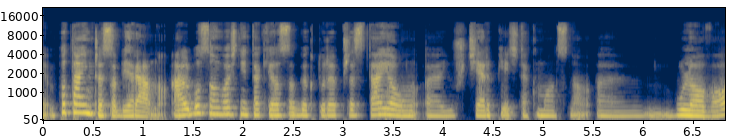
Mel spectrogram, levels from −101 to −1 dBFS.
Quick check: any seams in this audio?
yes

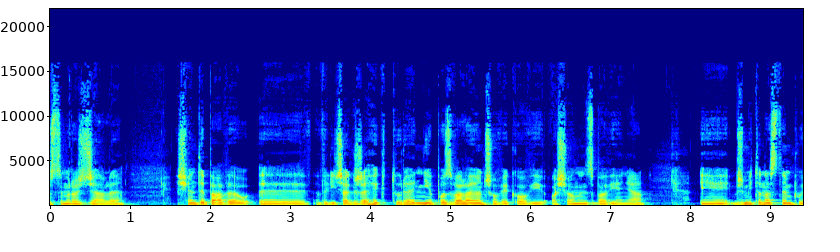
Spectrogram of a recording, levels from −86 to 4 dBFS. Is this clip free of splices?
no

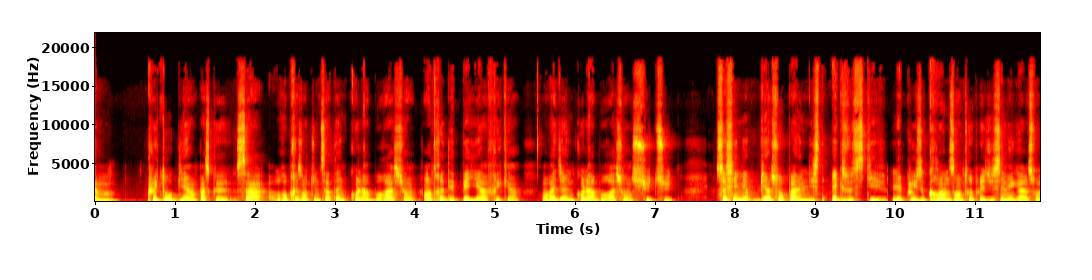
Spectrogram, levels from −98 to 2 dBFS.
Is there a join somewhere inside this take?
yes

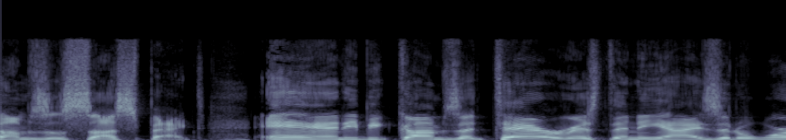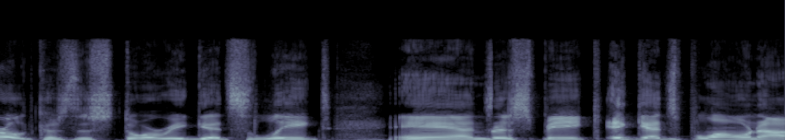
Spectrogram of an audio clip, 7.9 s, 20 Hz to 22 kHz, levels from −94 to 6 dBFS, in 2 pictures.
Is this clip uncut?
no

